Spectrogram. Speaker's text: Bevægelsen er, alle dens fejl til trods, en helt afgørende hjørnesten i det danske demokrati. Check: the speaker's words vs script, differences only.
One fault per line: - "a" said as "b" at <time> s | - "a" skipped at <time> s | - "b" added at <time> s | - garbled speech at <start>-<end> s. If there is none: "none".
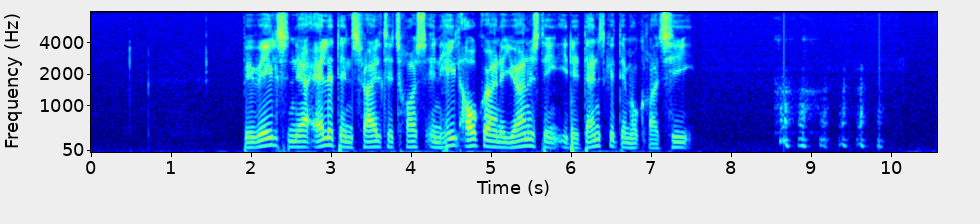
none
